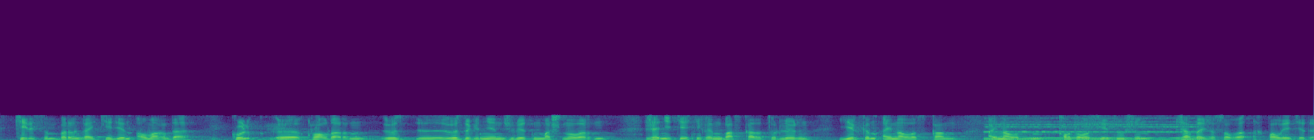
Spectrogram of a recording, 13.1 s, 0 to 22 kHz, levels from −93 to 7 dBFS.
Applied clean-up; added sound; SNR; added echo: none; Organ; 6 dB; none.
